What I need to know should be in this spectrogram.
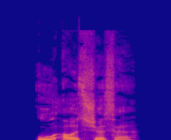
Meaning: nominative/accusative/genitive plural of U-Ausschuss
- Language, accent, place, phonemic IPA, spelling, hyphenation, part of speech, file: German, Germany, Berlin, /ˈuːˌʔaʊ̯sʃʏsə/, U-Ausschüsse, U-Aus‧schüs‧se, noun, De-U-Ausschüsse.ogg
